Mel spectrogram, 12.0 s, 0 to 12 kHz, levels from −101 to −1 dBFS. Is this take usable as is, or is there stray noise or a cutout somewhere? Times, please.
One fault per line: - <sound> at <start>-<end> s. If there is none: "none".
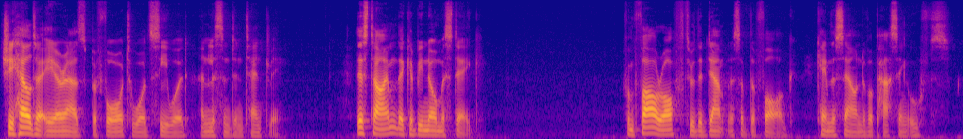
none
